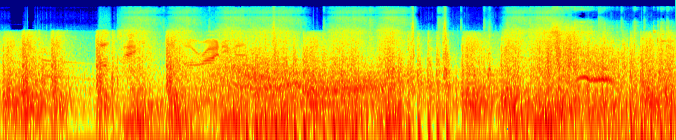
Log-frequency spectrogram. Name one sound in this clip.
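Explosions boom and rumble in quick succession.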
